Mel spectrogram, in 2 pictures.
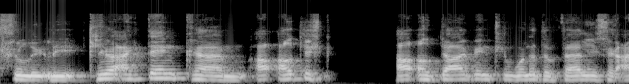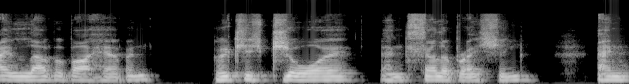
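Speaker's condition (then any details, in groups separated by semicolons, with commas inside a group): Cleft palate; congenital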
